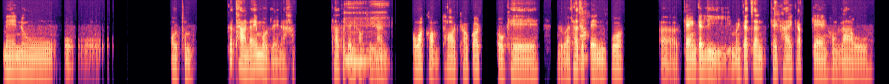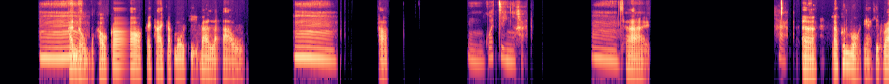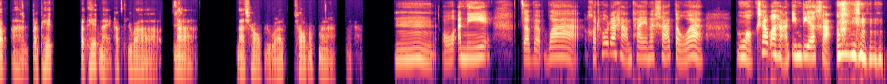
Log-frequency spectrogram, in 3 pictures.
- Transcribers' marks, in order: unintelligible speech; tapping; laugh
- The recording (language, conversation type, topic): Thai, unstructured, คุณคิดว่าอาหารทำเองที่บ้านดีกว่าอาหารจากร้านไหม?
